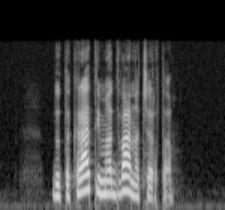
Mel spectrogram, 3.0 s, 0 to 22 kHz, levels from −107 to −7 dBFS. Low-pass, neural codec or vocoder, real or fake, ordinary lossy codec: 10.8 kHz; vocoder, 24 kHz, 100 mel bands, Vocos; fake; none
